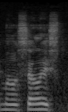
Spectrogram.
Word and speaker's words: Marsalis: Is that how you pronounce his name? Marsalis?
